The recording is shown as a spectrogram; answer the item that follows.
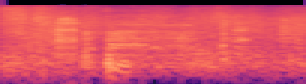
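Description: An injured man groaning in pain, a few short low vocal sounds with breath.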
